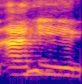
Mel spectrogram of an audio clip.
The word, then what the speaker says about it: Ahi: at you, Senator Ahi. Have I been pronouncing that correctly? Yes, Ahi. Got it right. Ahi, yes. I tell people I am a she who is a he.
